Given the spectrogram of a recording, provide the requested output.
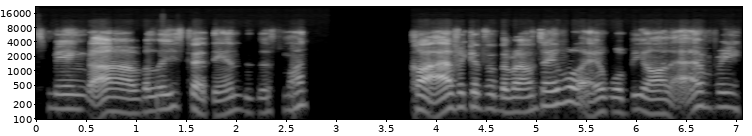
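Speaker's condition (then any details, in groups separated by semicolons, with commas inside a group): Cerebral palsy; present from birth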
